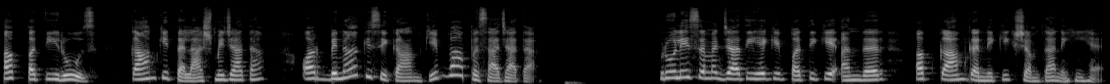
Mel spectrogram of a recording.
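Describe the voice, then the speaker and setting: A woman reading a scripted moral story as narrator. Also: on the high side.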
